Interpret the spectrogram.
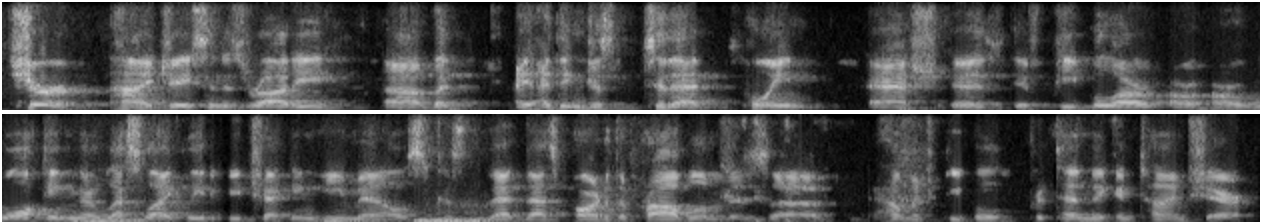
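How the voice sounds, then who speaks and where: A man's voice: mid-range voice, low-quality recording. A man speaking as a data-science executive on a video-call panel, with repeated restarts. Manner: quick repetitive restarts.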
